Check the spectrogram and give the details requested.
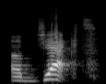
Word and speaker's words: object: But the verb form is pronounced object.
